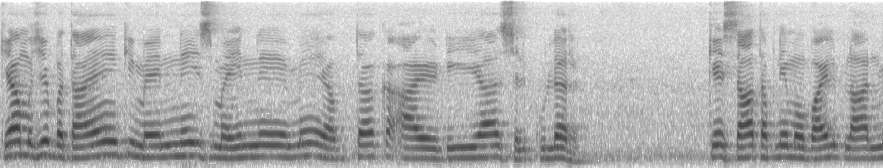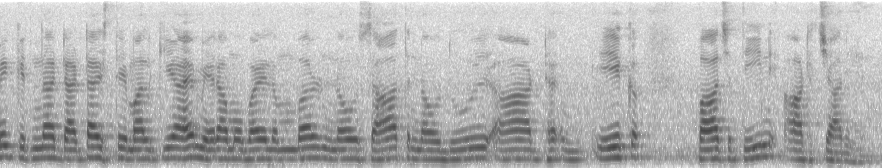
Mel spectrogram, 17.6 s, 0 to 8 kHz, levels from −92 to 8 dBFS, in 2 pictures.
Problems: background sounds at intervals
